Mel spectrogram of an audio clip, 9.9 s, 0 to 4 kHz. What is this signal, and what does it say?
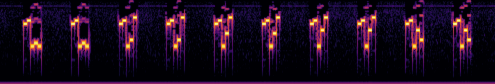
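Five-tone selective call (ZVEI), heard as quick runs of five tones, tones of about 70 ms. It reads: 89121 89121 89130 89130 89150 89150 89160 89160 89163 89163
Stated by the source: ZVEI five-tone call received by SDR, archived at audio.f85360.feuerwehr-orlamuende.org (fire brigade Orlamünde).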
